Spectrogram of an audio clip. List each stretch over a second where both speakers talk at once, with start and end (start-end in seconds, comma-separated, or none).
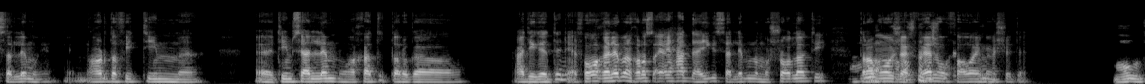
8.5-10.0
